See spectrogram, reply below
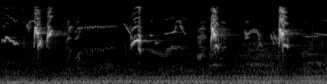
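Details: Oriental magpie-robin, used for taming and luring: sharp, scratchy clicked notes spaced about a second apart, linked by thin high whistles, over a low background hum.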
